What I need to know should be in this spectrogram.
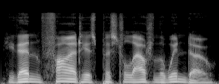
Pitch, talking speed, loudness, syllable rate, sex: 105 Hz, 245 wpm, -17 LUFS, 5.7 syllables/s, male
